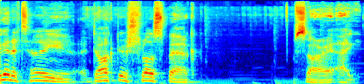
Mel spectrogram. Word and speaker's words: Schlossberg: Schlossberg, sorry, I always take German names and pronounce them as if I live in Germany, which I do.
